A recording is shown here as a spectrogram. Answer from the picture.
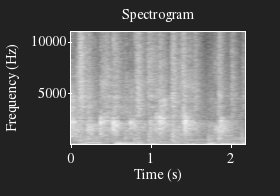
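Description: Live jazz band playing: a plucked double bass line carries the low notes, with light drum and cymbal taps and piano over it.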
